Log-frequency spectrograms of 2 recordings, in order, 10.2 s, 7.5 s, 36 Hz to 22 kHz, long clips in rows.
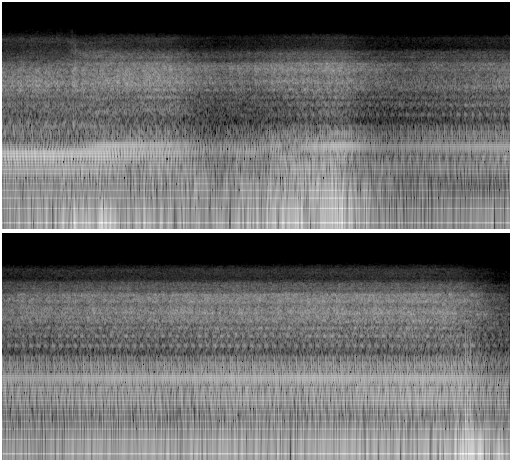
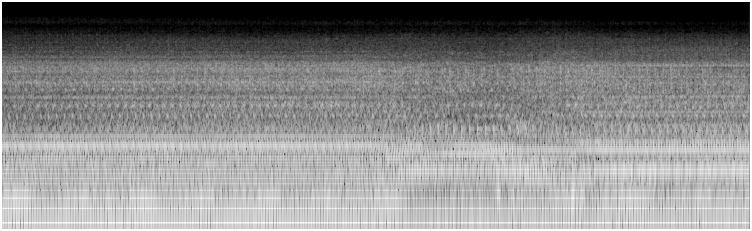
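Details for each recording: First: Boat's port diesel engine after repairing all four engine mounts snapped when it struck a submerged log: steady brisk chugging well above normal idle, because the throttle cable bracket bent when the engine jumped forward 3-4 cm; idle needs adjusting. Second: Sailboat port diesel in reverse at anchor after repairing all four mounts snapped by a submerged-log strike. Idling too high because of a bent throttle-cable bracket. Steady, heavy rumble with an even beat and no knocks or clunks; running normally.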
